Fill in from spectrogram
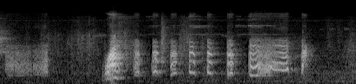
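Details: Pet Quaker parrot chattering: a sharp click, then a rhythmic string of short nasal pulses about five per second, ending in a longer wavering, buzzy note.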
